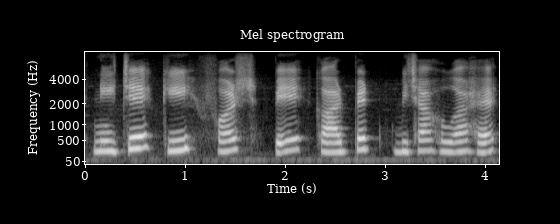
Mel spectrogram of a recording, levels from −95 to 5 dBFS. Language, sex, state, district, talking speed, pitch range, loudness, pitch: Hindi, female, Bihar, Patna, 115 wpm, 230-270 Hz, -17 LUFS, 240 Hz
